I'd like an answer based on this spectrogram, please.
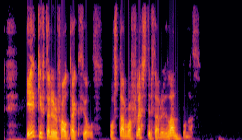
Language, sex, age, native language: Icelandic, male, 30-39, Icelandic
